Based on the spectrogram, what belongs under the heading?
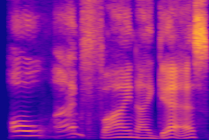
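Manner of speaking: plain reading voice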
